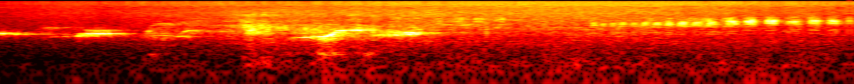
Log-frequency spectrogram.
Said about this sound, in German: Da hört ihr schimpfende Meisen.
